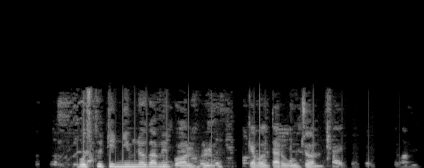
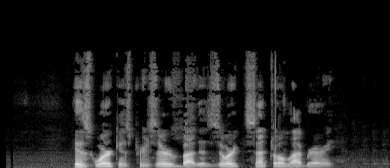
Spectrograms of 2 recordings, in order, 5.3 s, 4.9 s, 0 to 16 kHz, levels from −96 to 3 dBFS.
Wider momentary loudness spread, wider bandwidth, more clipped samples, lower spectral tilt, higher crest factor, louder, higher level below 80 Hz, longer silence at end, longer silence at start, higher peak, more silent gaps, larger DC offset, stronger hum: first, 23 LU vs 13 LU; second, 8 kHz vs 11.5 kHz; neither; first, -7 dB/octave vs -5.5 dB/octave; about the same, 18 dB vs 20 dB; second, -26 LUFS vs -22 LUFS; first, -54 dBFS vs -66 dBFS; second, 0.2 s vs 0.75 s; second, 0.65 s vs 0.95 s; second, -8 dBFS vs -2 dBFS; first, 2.97-3.02 s, 4.50-4.55 s, 4.70-4.92 s vs none; neither; neither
